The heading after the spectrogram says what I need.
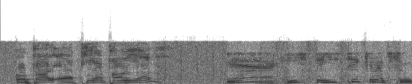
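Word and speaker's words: Pierre Poilievre: Oh, Pierre Polyev?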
